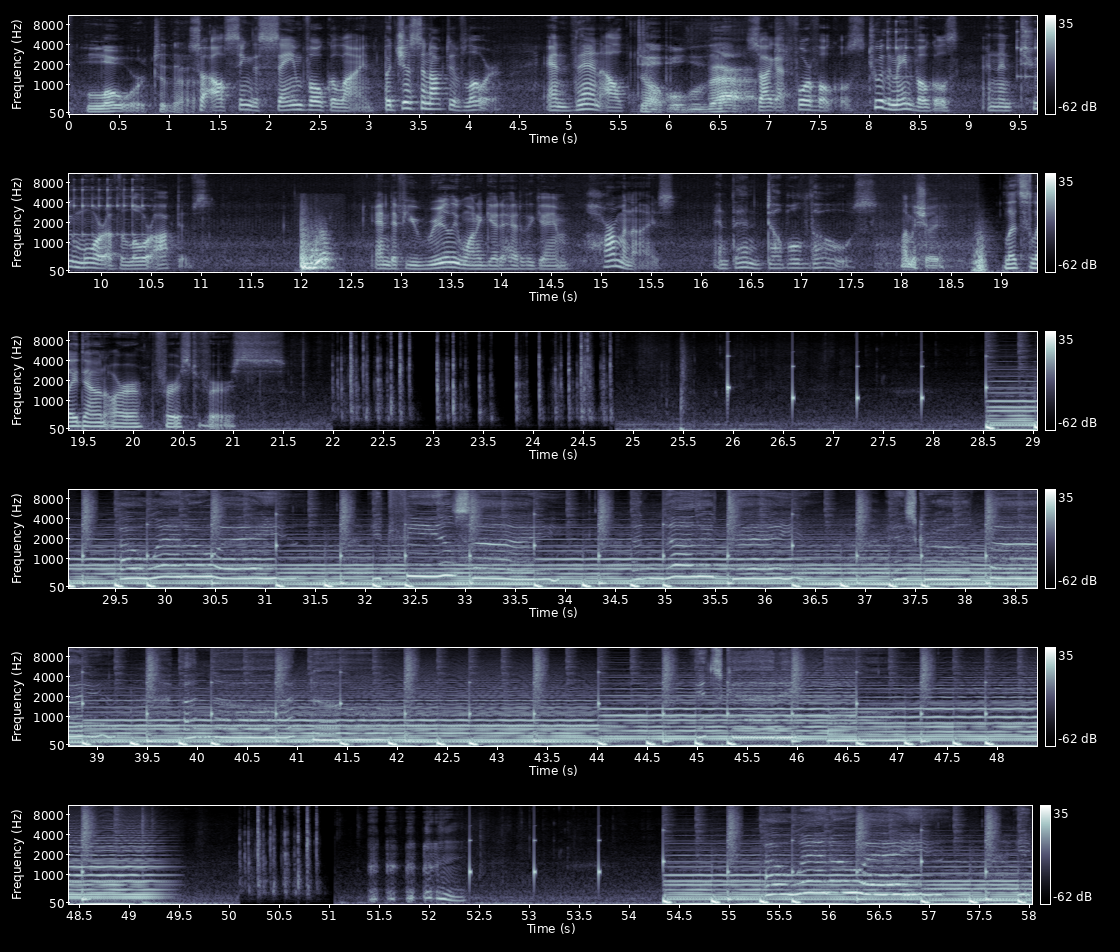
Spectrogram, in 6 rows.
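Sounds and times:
soft thump: 12.0 - 12.4
computer keyboard clicks: 22.0 - 24.8, 50.1 - 51.0
synth pad and drum beat: 28.6 - 40.6, 41.4 - 48.9, 54.4 - 58.0.

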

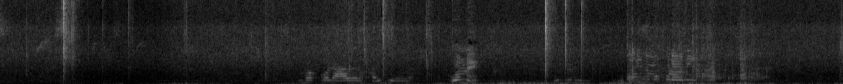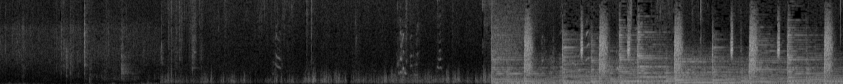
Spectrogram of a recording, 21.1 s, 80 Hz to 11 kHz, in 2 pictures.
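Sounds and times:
wind rumble on microphone: 1.0 - 16.7.

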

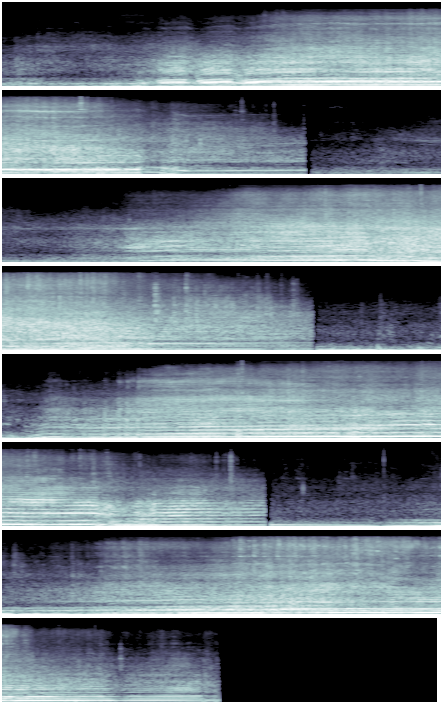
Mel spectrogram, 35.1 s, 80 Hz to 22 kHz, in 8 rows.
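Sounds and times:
rally car engines accelerating: 1.3 - 7.5, 9.8 - 16.4, 17.4 - 33.0
tyres throwing gravel: 10.6 - 16.3.

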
